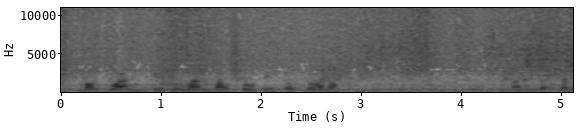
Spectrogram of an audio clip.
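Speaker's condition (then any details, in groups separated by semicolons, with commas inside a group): No condition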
